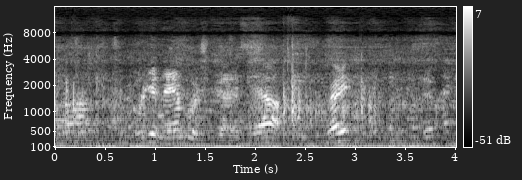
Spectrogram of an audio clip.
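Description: Indistinct voices talking over a low, steady background hum.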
